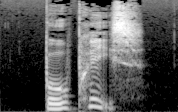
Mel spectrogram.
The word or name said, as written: bogpris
